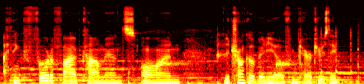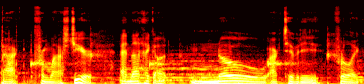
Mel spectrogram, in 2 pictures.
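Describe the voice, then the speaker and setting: A man with a slightly low, very creaky voice hosts a casual online commentary. He talks in loose, rambling asides. Music is clearly heard behind his voice. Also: steady tone, slow pace. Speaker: YouTube channel host. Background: background music.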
